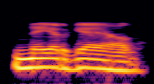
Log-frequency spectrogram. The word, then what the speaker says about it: Nergal: Nergal.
